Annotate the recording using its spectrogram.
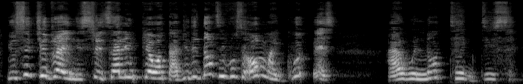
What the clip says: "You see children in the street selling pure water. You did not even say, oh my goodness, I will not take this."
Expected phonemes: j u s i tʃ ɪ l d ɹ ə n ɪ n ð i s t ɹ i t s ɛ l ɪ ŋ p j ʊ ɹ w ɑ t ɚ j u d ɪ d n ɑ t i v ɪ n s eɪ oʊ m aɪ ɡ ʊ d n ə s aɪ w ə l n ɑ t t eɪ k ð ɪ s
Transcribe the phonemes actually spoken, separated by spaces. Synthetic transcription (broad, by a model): j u s i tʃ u d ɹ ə ɪ n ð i s t ɹ i t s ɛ l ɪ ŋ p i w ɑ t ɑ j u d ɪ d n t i p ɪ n s eɪ oʊ m aɪ ɡ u d n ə s aɪ w ə l n ɑ t t eɪ k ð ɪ s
